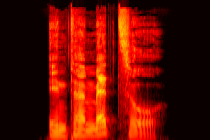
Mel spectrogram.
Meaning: intermezzo
- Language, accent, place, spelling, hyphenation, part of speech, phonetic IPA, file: German, Germany, Berlin, Intermezzo, In‧ter‧mez‧zo, noun, [ˌɪntɐˈmɛt͡so], De-Intermezzo.ogg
